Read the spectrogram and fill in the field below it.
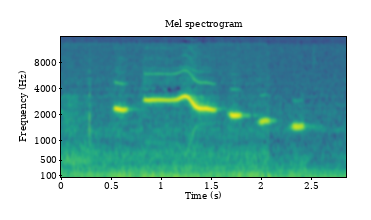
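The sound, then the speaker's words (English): An executioner in a dungeon whistles a short, meandering tune while idly swinging his axe, a few clear notes with one long sliding note in the middle, then trailing off into brief chirps. Nobody speaks. “The executioner was whistling and swinging his axe idly, because at the moment he had nothing to do.”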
